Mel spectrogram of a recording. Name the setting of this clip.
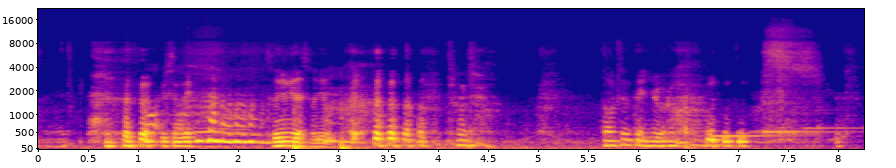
elevator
